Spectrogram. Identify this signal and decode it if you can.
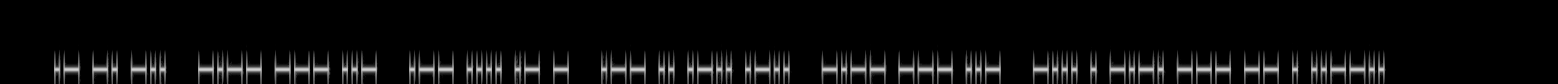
Morse code, heard as a keyed tone, about 25 wpm, 700 Hz. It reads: AND YOU WHAT WILL YOU BECOME?
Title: Sentences from Top 600 Words 25wpm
